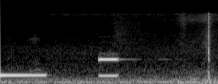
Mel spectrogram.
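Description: Telephone keypad tones as a number is dialled: two clear, steady electronic beeps in sequence, each held briefly, over a faint low background hum with no voices.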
